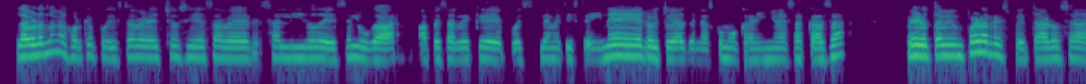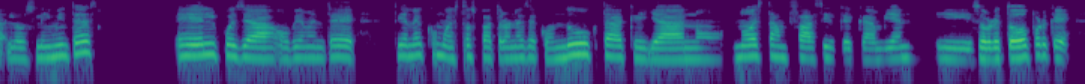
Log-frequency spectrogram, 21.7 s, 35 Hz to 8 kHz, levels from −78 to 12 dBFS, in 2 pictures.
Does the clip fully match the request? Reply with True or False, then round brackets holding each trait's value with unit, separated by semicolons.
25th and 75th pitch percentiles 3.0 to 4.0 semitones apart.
False (2.6 semitones)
